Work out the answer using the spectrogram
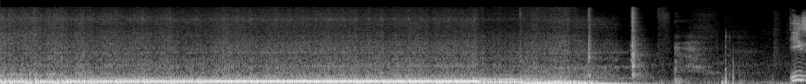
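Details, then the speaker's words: Nissan 300ZX with RB26 six-cylinder swap after installing a new larger intake (Intake 2.0). A strong, even low drone held for several seconds with no knocks or misses, then shut off; it sounds healthy. "Just like that, we are back in business, man. Looks good, sounds good."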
